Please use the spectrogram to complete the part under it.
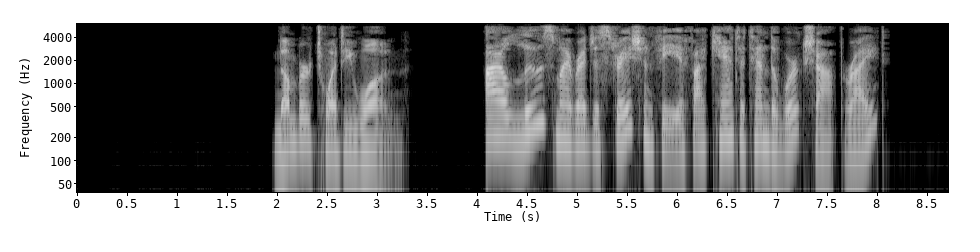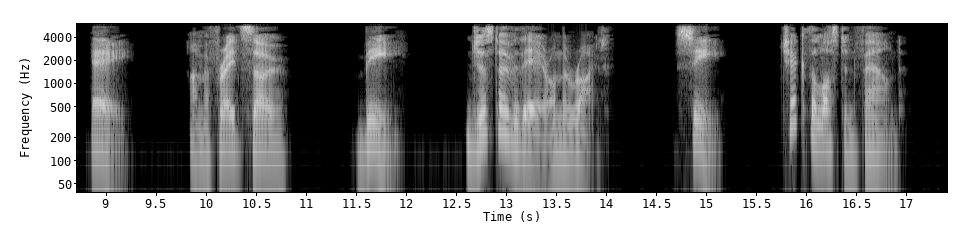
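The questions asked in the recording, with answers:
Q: I'll lose my registration fee if I can't attend the workshop, right?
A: A: I'm afraid so.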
